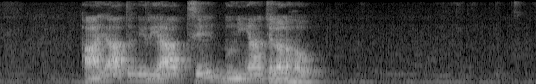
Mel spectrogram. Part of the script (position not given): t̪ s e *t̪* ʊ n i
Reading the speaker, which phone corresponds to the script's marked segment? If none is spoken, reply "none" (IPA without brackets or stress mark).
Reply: d̪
